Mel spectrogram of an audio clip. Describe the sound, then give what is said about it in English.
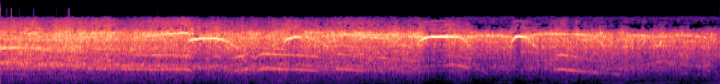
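A large audience of servicemen at Scott Field applauds loudly and steadily for singer Nora Martin while several sharp, rising whistles cut through the clapping, with scattered whoops and cheers throughout. “Wow! What whistling! What applause!”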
